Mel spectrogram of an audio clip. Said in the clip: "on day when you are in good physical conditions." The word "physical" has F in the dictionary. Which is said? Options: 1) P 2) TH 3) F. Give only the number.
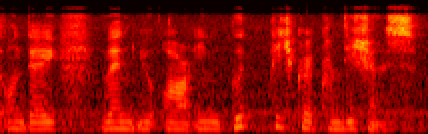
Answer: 1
